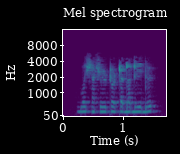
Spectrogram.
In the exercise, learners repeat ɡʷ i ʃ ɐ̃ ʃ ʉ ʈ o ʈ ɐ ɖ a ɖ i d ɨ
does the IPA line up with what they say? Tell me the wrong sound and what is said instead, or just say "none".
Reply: none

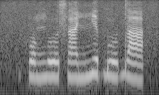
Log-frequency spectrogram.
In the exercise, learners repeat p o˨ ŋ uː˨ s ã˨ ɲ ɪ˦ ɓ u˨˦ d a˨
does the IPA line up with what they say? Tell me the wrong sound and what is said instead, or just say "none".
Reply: none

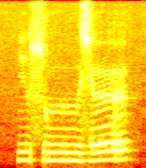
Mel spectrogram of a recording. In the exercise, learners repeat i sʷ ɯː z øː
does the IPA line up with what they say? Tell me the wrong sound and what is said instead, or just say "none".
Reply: none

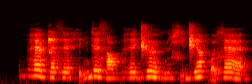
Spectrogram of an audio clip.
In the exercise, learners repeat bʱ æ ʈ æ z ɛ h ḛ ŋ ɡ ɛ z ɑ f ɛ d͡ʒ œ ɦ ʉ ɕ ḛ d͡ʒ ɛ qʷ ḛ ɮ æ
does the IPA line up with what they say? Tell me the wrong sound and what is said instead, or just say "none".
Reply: f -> bʱ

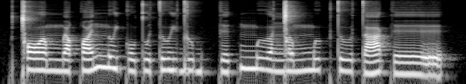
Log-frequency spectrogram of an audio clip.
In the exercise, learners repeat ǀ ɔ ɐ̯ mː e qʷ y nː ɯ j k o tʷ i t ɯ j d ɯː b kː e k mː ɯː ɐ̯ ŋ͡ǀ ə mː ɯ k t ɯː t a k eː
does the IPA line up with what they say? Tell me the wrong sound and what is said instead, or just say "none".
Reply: y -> i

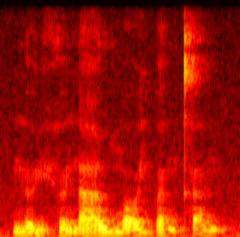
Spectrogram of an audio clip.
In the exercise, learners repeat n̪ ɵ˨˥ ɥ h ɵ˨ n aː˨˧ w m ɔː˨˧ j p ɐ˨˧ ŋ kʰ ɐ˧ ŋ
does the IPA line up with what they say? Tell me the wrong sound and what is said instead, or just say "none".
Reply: ɔː˨˧ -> ɔː˧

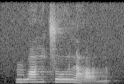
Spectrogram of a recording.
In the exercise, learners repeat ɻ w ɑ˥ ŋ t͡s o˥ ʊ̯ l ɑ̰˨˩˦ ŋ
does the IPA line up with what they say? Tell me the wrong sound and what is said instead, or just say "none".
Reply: none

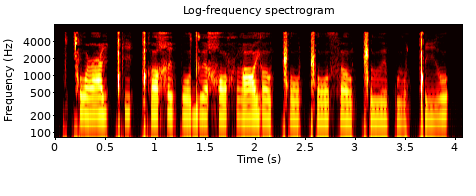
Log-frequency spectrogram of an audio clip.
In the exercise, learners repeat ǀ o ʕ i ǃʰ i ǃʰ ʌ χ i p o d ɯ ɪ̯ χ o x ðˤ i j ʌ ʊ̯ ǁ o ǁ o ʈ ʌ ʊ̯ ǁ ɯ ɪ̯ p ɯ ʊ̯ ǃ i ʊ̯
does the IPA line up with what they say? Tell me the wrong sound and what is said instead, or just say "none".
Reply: ʈ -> θ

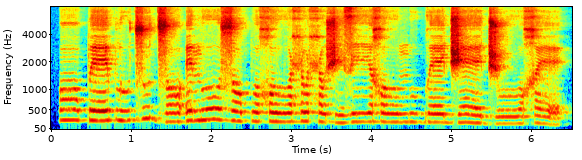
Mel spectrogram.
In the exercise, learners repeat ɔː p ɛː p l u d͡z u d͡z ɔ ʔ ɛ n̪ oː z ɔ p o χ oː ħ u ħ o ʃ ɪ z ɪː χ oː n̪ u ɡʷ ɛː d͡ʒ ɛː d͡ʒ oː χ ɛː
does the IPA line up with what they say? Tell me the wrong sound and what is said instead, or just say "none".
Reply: none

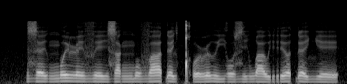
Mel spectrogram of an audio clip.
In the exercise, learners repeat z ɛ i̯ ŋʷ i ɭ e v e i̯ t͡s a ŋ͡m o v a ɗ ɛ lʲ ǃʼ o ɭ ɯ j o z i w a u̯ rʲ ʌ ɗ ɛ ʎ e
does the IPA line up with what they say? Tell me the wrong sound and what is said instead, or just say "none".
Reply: t͡s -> z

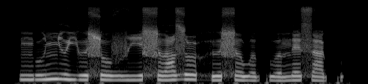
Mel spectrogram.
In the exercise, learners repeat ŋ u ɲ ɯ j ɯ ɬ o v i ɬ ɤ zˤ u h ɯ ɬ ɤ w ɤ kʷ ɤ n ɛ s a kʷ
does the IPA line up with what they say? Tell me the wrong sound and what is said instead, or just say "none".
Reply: none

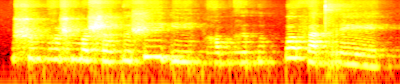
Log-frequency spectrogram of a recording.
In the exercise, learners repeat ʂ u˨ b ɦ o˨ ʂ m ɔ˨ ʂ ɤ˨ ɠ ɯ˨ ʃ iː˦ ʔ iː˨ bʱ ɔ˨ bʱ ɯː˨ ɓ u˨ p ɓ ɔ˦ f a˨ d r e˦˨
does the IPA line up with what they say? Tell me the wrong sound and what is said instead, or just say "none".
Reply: ɯː˨ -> ɯ˨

